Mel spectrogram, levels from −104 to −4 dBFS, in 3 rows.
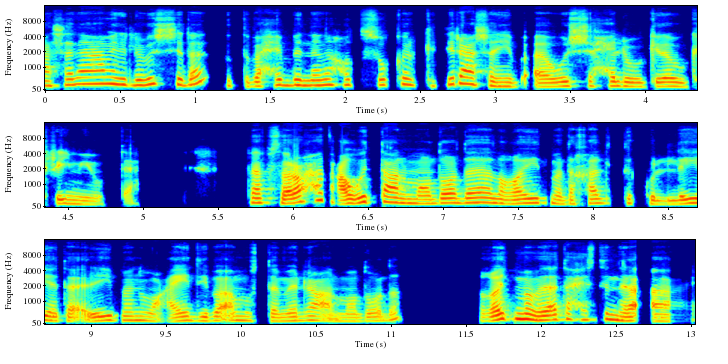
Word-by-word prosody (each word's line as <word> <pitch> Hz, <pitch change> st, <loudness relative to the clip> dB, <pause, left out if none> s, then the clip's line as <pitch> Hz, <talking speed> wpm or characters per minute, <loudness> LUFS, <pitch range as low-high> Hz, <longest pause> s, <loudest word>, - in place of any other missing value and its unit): عشان 225 Hz, +6 st, -1 dB
أعمل 280 Hz, -1 st, +3 dB
الوِش 250 Hz, +4 st, 0 dB
ده 280 Hz, -, +1 dB
كنت 205 Hz, -3 st, -12 dB
باحب 215 Hz, +5 st, -1 dB
إن 220 Hz, -1 st, +3 dB
أنا 225 Hz, +2 st, +2 dB
أحُط 235 Hz, -1 st, -3 dB
سُكّر 235 Hz, +2 st, -2 dB
كتير 255 Hz, +9 st, -1 dB
عشان 260 Hz, -10 st, +2 dB
يبقى 170 Hz, -1 st, -2 dB
وِش 190 Hz, +4 st, -1 dB
حلو 190 Hz, -3 st, -1 dB
وكده 175 Hz, +1 st, 0 dB
وcreamie 160 Hz, -4 st, -3 dB
وبتاع. -, -, -13 dB, 0.8 s
فبصراحة 200 Hz, -, +3 dB
اتعوّدت 235 Hz, -5 st, +3 dB
على 215 Hz, -3 st, +5 dB
الموضوع 180 Hz, +2 st, +2 dB
ده 205 Hz, +1 st, +2 dB
لغاية 185 Hz, +2 st, +1 dB
ما 165 Hz, -, -2 dB
دخَلت 180 Hz, +4 st, -5 dB
الكُلّية 160 Hz, +2 st, 0 dB
تقريبًا 180 Hz, +3 st, -1 dB
وعادي 160 Hz, +2 st, -3 dB
بقى 175 Hz, -, 0 dB
مستمِّرة 165 Hz, 0 st, -4 dB
على -, -, -1 dB
الموضوع 150 Hz, +1 st, -6 dB
ده، 235 Hz, +5 st, -6 dB, 0.5 s
لغاية 195 Hz, +9 st, +5 dB
ما 230 Hz, -2 st, +7 dB
بدأت 195 Hz, +4 st, +4 dB
أحس 205 Hz, -1 st, -5 dB
إن 210 Hz, -, +3 dB, 0.2 s
لأ. 145 Hz, -1 st, -1 dB
190 Hz, 185 wpm, -26 LUFS, 170-225 Hz, 0.8 s, ما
